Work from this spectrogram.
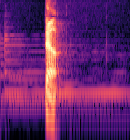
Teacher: the first retroflex is unvoiced and unaspirated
